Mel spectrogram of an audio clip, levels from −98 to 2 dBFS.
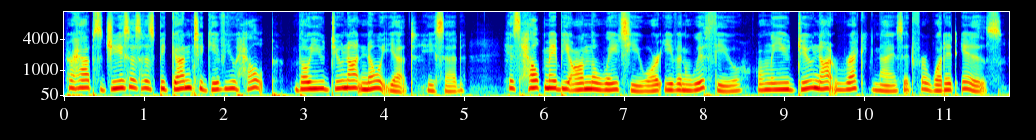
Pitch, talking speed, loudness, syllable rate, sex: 210 Hz, 205 wpm, -16 LUFS, 4.4 syllables/s, female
